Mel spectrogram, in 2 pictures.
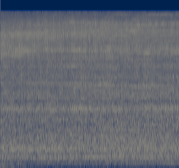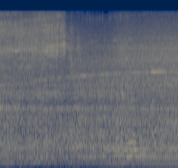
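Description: Table saw running and cutting a wooden panel as it is pushed along the fence, a steady sawing noise; its high hiss thins out a little over halfway through.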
